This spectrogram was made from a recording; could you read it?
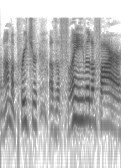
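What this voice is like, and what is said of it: Booming preacher voice. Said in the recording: “you get your good preacher voice going”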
